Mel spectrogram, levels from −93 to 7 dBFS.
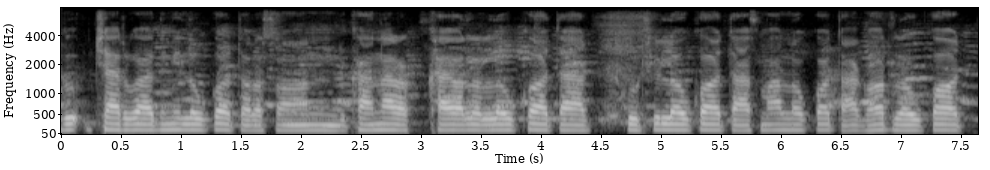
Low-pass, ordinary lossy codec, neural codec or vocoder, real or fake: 7.2 kHz; none; none; real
